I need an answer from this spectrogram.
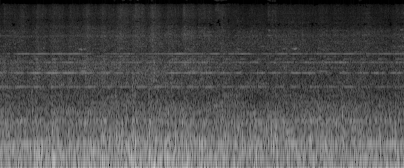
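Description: A train rolling past: a steady low rumble with faint steady high-pitched tones above it.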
